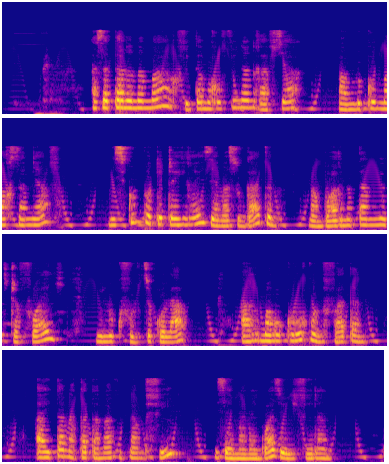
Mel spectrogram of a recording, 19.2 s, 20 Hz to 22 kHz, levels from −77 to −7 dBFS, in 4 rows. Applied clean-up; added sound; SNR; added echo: neural separator model SepFormer DNS4.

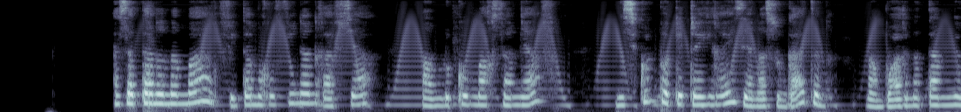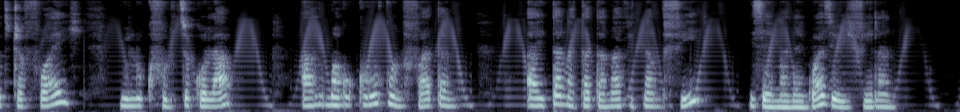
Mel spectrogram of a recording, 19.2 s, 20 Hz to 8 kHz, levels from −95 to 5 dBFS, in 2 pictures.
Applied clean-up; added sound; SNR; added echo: neural mask model DeepFilterNet 3.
